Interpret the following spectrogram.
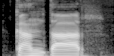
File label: "cantar", spanish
